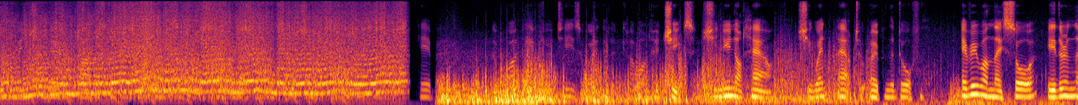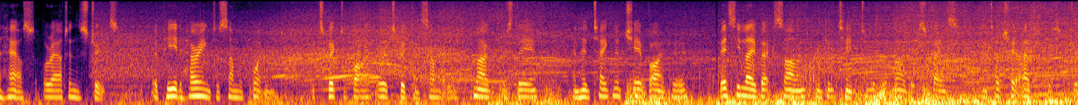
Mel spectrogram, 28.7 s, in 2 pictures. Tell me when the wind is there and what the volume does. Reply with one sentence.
You can hear the wind from 5.8 to 28.6 s, getting quieter then louder.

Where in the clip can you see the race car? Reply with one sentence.
You can hear the race car from 0.0 to 5.5 s and from 15.6 to 28.6 s.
